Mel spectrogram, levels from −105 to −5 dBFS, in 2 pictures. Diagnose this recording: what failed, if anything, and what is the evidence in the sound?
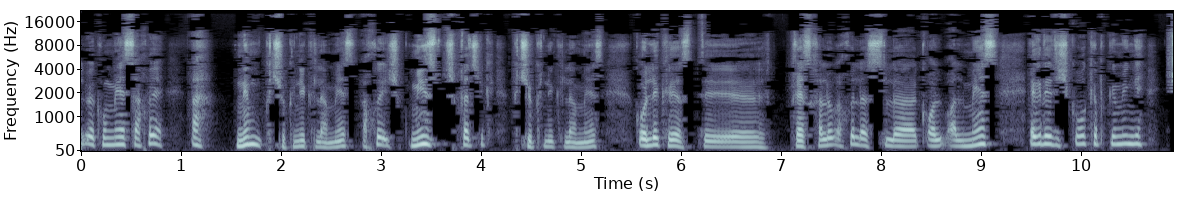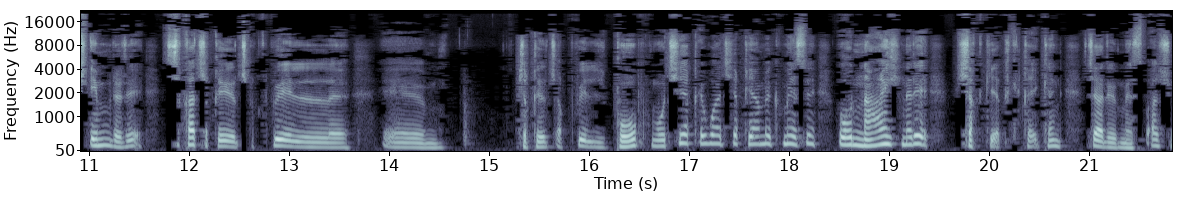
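WMA compression, audible throughout the speech. This is a codec-stage fault, likely from an early Windows Media Audio encoder. Long transform blocks smear quantisation noise into a ringing, washy hiss that pumps with the signal. The plainly audible damage points to roughly 48 kbps.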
